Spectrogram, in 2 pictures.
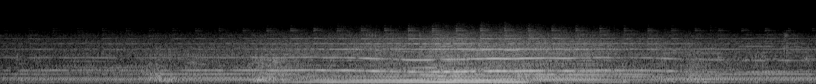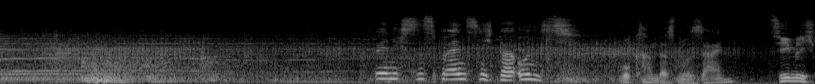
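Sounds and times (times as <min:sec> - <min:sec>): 
fire engine sirens wailing: 0:00.0 - 0:15.6
speech: 0:12.0 - 0:16.3.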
